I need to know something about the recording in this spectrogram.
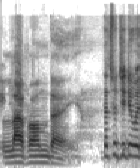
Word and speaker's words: Vendée: Vendée. Vendée. La Vendée. That's what you do when there's two E's and one. The first one has an accent. Day.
